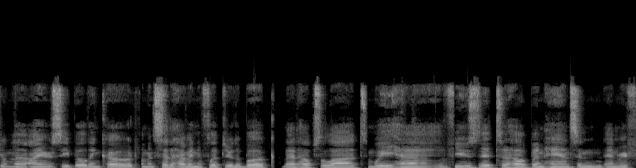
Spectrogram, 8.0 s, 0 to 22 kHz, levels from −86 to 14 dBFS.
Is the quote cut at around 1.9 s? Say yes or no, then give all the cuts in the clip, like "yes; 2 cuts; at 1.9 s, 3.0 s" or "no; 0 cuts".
yes; 4 cuts; at 1.9 s, 3.5 s, 4.7 s, 5.6 s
